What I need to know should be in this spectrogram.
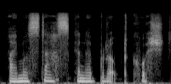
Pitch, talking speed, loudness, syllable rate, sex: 135 Hz, 210 wpm, -21 LUFS, 5.2 syllables/s, male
